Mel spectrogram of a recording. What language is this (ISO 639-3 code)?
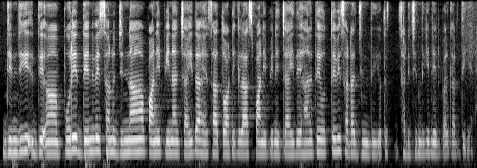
pan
